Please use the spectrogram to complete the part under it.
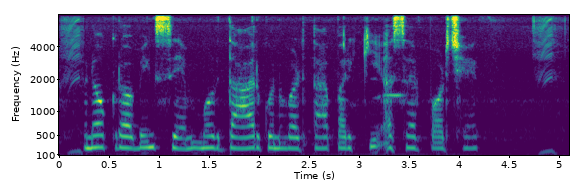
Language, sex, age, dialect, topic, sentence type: Magahi, female, 18-24, Northeastern/Surjapuri, agriculture, statement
